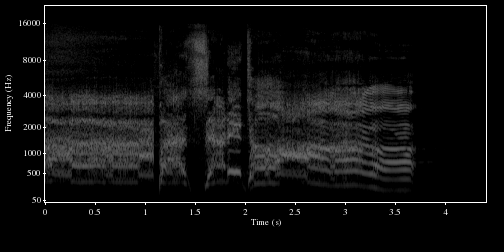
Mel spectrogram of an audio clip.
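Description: A man's voice from the anime crying out in pain in long, drawn-out wails. The last wail falls in pitch and cuts off sharply near the end.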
